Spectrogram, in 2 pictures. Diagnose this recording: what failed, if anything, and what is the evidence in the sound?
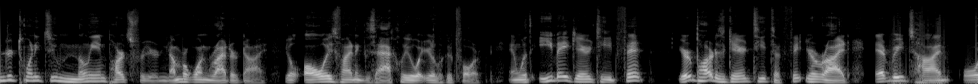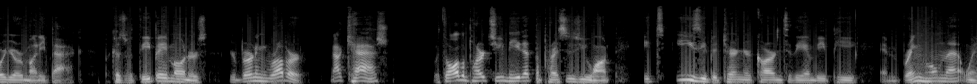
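A filter restarted on every block, in the call-processing stage. From 8.88 s to the end at 19.55 s, the speech carries a 50 Hz buzz that rises and falls with its level. The filter loses its state each block and starts from silence. This leaves a small tick every 20 ms.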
